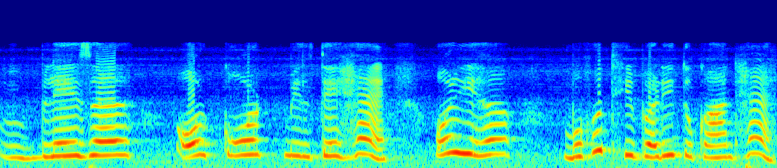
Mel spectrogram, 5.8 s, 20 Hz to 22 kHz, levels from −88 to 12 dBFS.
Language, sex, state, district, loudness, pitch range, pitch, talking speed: Hindi, female, Gujarat, Gandhinagar, -12 LUFS, 295-345 Hz, 325 Hz, 125 wpm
